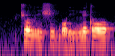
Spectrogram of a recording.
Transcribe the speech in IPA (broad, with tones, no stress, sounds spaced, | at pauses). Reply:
t͡ʃ o˧ l v i˨ ʃ i˧ b oː˨ ɾ iː˧ ŋ e˦ t oː˧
